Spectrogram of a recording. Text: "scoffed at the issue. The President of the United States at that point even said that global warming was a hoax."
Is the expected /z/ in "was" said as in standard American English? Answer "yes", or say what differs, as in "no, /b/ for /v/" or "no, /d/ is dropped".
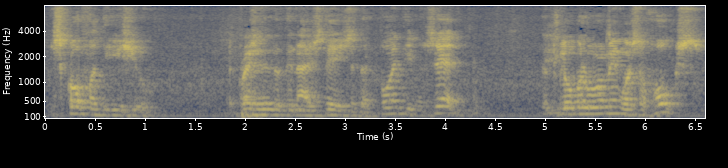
no, /s/ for /z/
